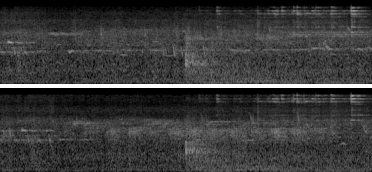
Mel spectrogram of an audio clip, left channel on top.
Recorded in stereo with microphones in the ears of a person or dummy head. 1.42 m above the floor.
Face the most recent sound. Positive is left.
turn(degrees=-5)  # may be behind; listen again after turning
